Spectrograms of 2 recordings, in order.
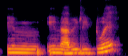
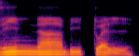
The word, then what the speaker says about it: inhabituelle: in bois in habitué no sé qué es, inhabilitué. No sé cómo se pronuncia. D'accord, Mario. Une voix, inhabituelle.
